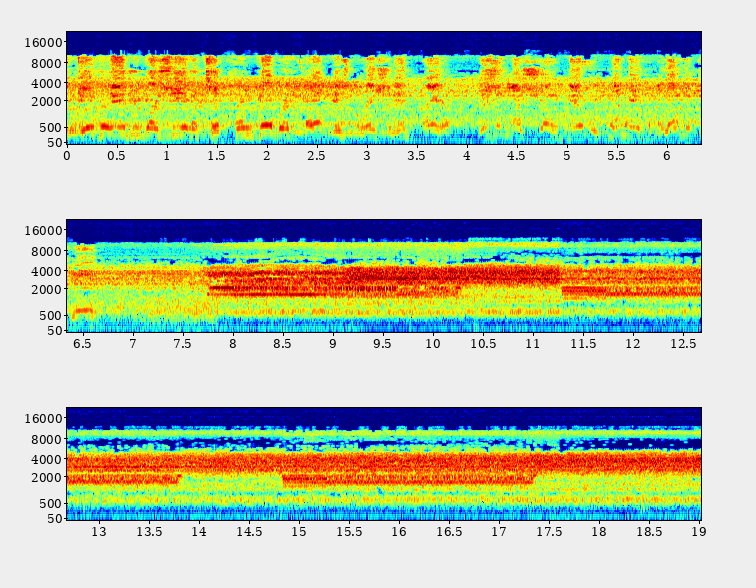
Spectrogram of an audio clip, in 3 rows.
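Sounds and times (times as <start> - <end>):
two-tone digital warble: 0.0 - 3.6
radio static hiss: 0.0 - 19.0.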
